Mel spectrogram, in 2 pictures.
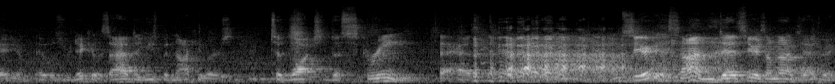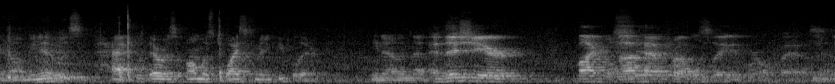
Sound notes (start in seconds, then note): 4.6 laughter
